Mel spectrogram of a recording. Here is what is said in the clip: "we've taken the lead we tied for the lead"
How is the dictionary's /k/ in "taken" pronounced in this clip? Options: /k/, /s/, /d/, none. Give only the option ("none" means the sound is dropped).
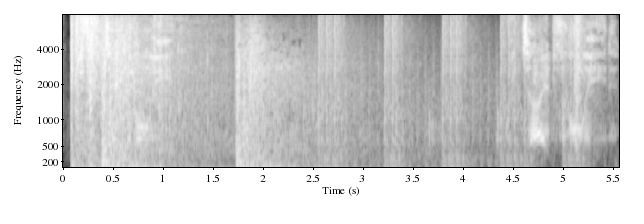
none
